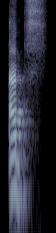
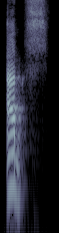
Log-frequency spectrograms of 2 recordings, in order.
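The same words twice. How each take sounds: First: The final t is released with a hissing s sound. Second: The same.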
